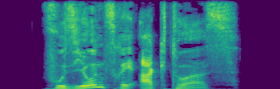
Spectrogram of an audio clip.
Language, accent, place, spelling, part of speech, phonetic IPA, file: German, Germany, Berlin, Fusionsreaktors, noun, [fuˈzi̯oːnsʁeˌaktoːɐ̯s], De-Fusionsreaktors.ogg
- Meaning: genitive singular of Fusionsreaktor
